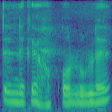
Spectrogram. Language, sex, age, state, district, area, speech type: Assamese, female, 60+, Assam, Dibrugarh, rural, spontaneous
